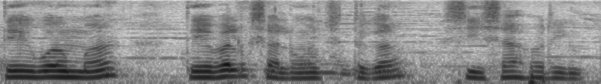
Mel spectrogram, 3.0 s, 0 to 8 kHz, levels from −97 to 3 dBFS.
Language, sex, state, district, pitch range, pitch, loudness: Wancho, male, Arunachal Pradesh, Longding, 155-180 Hz, 165 Hz, -16 LUFS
